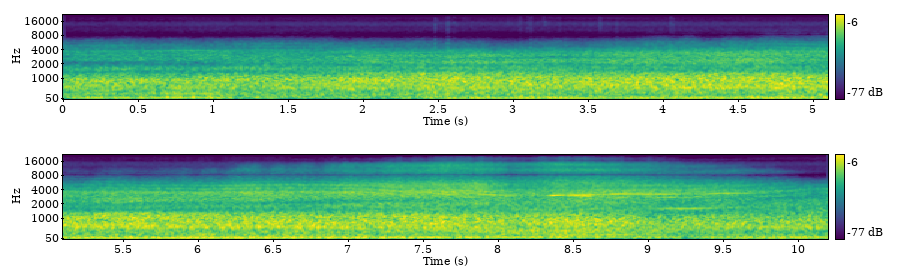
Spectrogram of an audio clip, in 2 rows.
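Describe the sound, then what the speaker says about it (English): A radio-controlled Flightline F4U Corsair model airplane flies overhead, its engine a steady, continuous drone lasting several seconds and swelling slightly toward the end, heard alone without talk. "Man, what a beautiful plane."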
